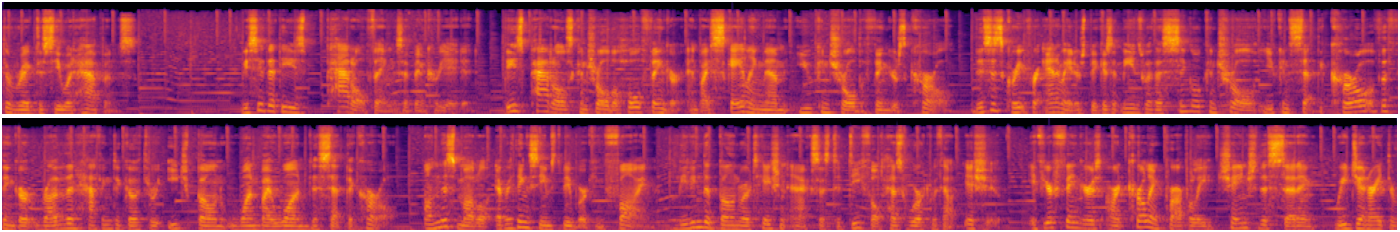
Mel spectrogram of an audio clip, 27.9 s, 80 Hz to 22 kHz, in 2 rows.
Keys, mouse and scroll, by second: 0.8 click, 1.1 click, 1.7 scroll down 3, 1.8 middle click, 2.2 shift+click, 3.0 click, 3.3 Tab, 3.7 click, 3.9 middle click, 4.6 click, 4.9 middle click, 7.2 s, 22.5 middle click, 23.3 click, 26.9 Tab.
